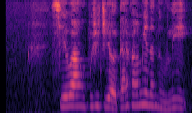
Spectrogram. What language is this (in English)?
Chinese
